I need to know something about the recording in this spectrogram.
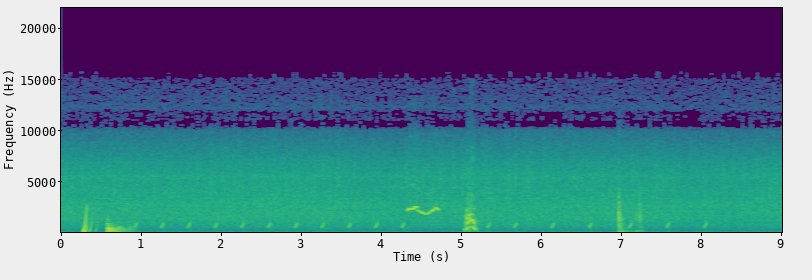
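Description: Quick, light footsteps patter steadily on the ground.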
